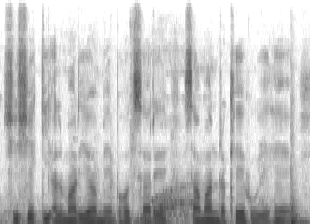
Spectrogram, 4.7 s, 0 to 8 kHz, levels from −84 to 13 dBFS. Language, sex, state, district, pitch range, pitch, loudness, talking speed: Hindi, male, Arunachal Pradesh, Lower Dibang Valley, 100-110 Hz, 105 Hz, -17 LUFS, 130 wpm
